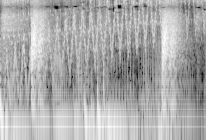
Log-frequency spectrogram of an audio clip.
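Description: Music with deep bass and a steady beat, a sharp hit coming about every second and a bit.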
